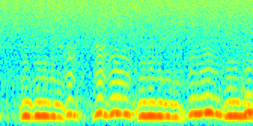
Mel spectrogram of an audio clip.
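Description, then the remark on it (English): A great horned owl hoots in a steady series of deep, resonant calls, about four drawn-out hoots running almost back to back, loud and clear with no voices. “Hoots of the male great horned owl are lower in pitch than those of the female.”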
